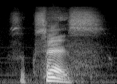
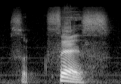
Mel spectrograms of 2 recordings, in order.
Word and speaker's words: success: be uttered as teacher success with stress on second syllable success recommend third syllable gain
